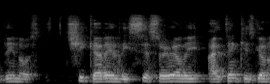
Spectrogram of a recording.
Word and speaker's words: Ciccarelli: If you say Ciccarelli, they'll probably jump on you. It's because it's, Ciccarelli. Ciccarelli. That's the way to pronounce it because it's an Italian name.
